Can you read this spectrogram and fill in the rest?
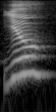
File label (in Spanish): Otomí, mujer; caminar; Movimiento; INALI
